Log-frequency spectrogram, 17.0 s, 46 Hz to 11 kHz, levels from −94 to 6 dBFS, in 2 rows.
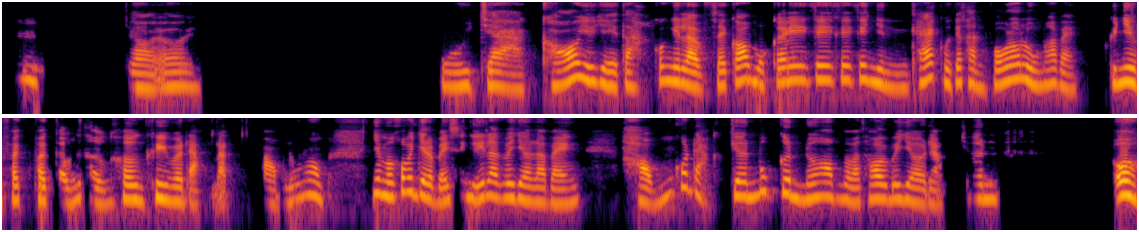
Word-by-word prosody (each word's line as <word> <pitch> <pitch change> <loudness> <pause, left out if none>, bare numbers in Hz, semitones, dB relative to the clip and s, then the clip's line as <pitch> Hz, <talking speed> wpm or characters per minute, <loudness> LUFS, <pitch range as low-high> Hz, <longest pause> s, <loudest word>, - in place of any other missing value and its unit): Ừm. 245 -2 -2 0.7
Trời 170 -2 -2
ơi. 180 0 -3 1.8
Ui 180 0 -4
chà! 170 -4 0
Khó 190 +7 +5
dữ 250 -4 +3
vậy 185 -3 +2
ta. 185 -1 -3
Có 235 - -3
nghĩa 230 -1 +3
là 185 -4 +6
sẽ 185 - 0
có 230 +5 +6
một 215 -5 -1
cái 235 +2 +2
cái 245 -1 +3
cái 245 +1 -2
cái 255 +2 0
nhìn 180 -7 -2
khác 245 +5 +2
về 210 - 0
cái 220 - -1
thành 200 -5 -3
phố 200 +6 +3
đó 255 - +4
luôn 225 -7 +1
hả 210 +1 -2
bạn? 175 -5 -5 0.2
Kiểu 210 - -1
như, 220 -1 +6
phải 195 0 0
phải 195 - +3
cẩn 175 - 0
thận 175 -3 -4
hơn 205 -1 +4
khi 215 +3 +3
mà 190 -2 +1
đặt - - -2
đặt - - -3 0.2
phòng, 175 -2 -2
đúng 195 +5 -7
hông? 245 -4 0 0.3
Nhưng 275 -1 +1
mà 235 - +5
có 265 - +2
bao - - +5
giờ 250 - +5
là - - +2
bạn 180 -1 0
suy 220 +4 -10
nghĩ 220 -1 +1
là 240 0 +3
bây 225 0 0
giờ 210 -2 0
là 185 -1 -1
bạn 175 +1 -2 0.4
hổng 190 - +2
có 375 - +2
đặt - - -4
trên 240 -2 +2
Booking 285 -5 0
nữa 215 +2 0
hông? 235 -2 +1
Mà 185 -2 -2
thôi 215 0 +3
bây 210 0 -2
giờ 185 -4 -1
đặt 165 - -5
trên 215 -1 -5 0.8
ồ 250 -2 +9
210 Hz, 250 wpm, -22 LUFS, 185-235 Hz, 1.8 s, ồ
